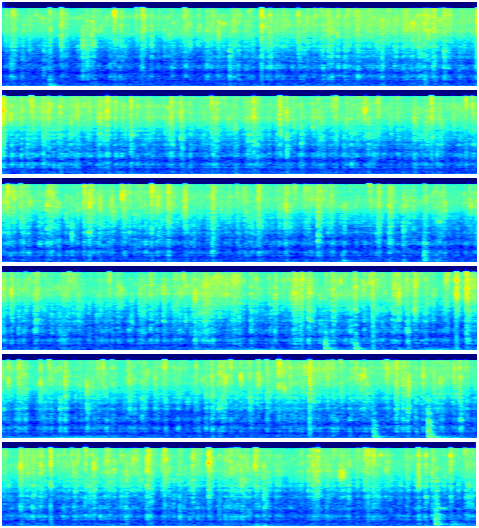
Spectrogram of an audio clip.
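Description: Cubes of tofu frying and sizzling in a non-stick frying pan, stirred and turned with a wooden spatula that knocks softly against the pan a few times.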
